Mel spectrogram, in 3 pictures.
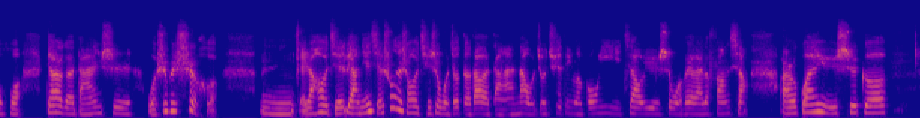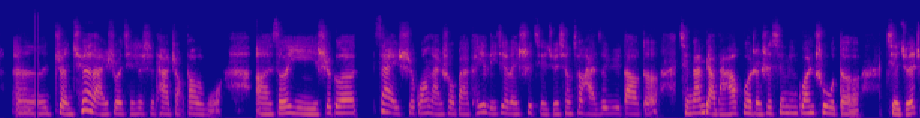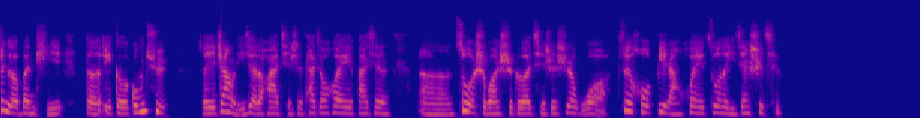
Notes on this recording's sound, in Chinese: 因各位嘉宾分散各个城市，此次音频采用腾讯会议录制而来。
